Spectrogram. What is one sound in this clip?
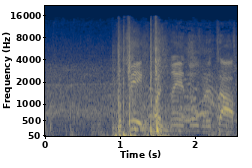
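A punch lands with a heavy smack.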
